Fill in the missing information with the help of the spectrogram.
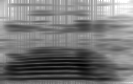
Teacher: দদের উচ্চারণটা হয় জিহ্বার গোড়ার কিনারা, আমাদের যে মাড়ির দাঁত আছে সেই মাড়ির দাঁতের গোড়া থেকে উচ্চারিত হয়, লাগিয়ে উচ্চারিত হয়, দদ, একটু মোটা উচ্চারণটা হবে দদ।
